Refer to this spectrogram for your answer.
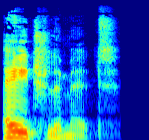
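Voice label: "age limit", British English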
